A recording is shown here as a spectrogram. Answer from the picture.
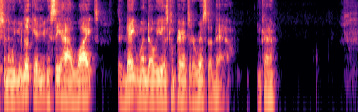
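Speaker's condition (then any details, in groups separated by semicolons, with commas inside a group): No condition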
